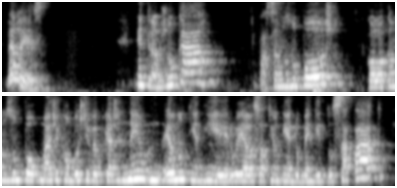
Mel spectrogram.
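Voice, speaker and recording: A woman preaching at a church home group, telling a testimony as a lively story and acting out the dialogue. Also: mid-range voice, brisk, echoey room. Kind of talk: sermon testimony told as a story.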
